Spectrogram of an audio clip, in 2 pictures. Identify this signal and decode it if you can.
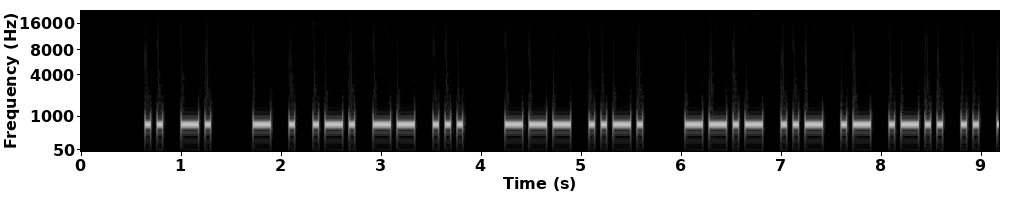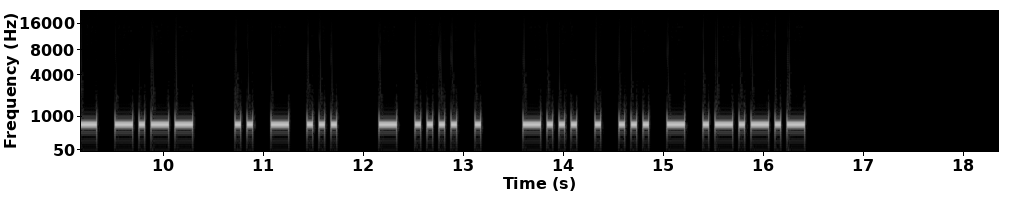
Morse code, heard as a keyed tone, about 20 wpm, 700 Hz. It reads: IN TERMS OF QUALITY ITS THE BEST.
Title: Sentences with 3-Word Phrases - Spoken Beginning - 20wpm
